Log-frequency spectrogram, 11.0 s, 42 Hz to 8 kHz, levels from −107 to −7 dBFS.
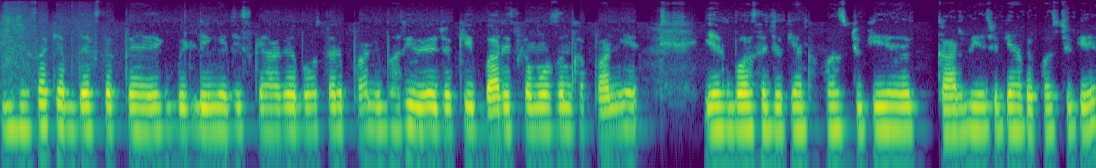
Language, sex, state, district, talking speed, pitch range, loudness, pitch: Hindi, male, Bihar, Jahanabad, 250 wpm, 140-145 Hz, -21 LUFS, 145 Hz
